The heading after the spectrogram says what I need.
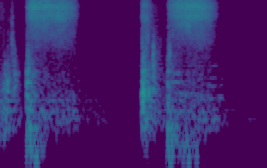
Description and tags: dropping and sliding paper
sound of a paper dropping and sliding on a table
booklet, drop, dropping, paper, slide, sliding, table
